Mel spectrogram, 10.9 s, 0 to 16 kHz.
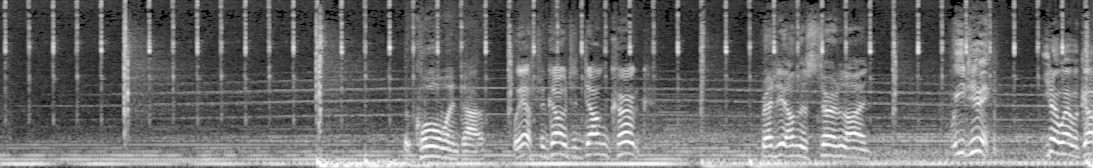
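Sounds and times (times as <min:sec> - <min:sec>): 
clock tick-tock in a film score: 0:00.0 - 0:10.9
low sustained droning film score: 0:00.0 - 0:10.9
speech: 0:04.0 - 0:06.6, 0:07.6 - 0:08.9, 0:09.5 - 0:10.9.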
